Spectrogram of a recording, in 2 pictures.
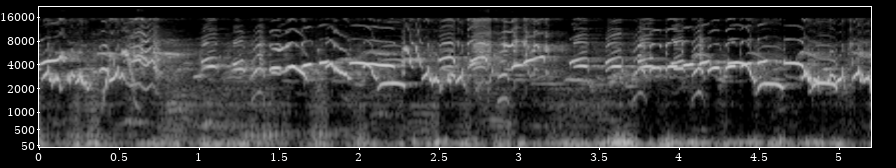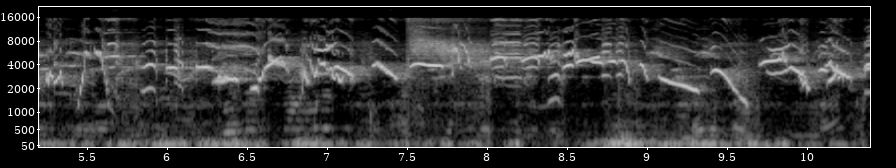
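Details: Continuous energetic song of an Oriental magpie-robin, used as a challenge to stir rival birds into fighting: overlapping high whistles, chirps and twisting slurred notes, with a faint low rumble underneath.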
